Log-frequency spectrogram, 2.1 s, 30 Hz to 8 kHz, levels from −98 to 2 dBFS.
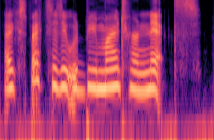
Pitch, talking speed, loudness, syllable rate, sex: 240 Hz, 225 wpm, -17 LUFS, 5.1 syllables/s, female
